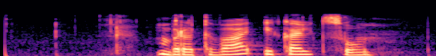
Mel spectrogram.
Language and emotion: Russian, neutral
